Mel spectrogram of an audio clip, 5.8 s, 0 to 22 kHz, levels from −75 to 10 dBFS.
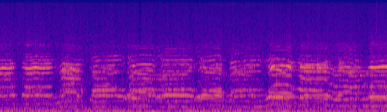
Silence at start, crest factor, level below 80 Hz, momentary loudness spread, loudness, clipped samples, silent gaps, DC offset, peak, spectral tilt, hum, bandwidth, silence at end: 0 s; 16 dB; -42 dBFS; 8 LU; -27 LUFS; under 0.1%; none; under 0.1%; -12 dBFS; -3.5 dB/octave; none; over 20 kHz; 0 s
